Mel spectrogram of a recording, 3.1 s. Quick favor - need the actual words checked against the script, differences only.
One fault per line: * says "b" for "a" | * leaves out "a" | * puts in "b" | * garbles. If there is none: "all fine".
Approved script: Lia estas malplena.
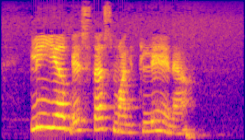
all fine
